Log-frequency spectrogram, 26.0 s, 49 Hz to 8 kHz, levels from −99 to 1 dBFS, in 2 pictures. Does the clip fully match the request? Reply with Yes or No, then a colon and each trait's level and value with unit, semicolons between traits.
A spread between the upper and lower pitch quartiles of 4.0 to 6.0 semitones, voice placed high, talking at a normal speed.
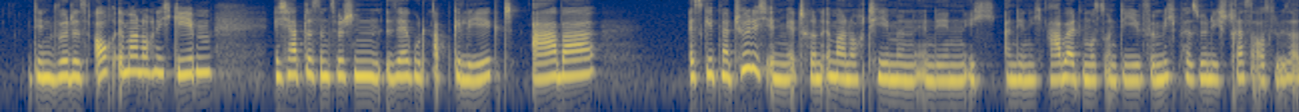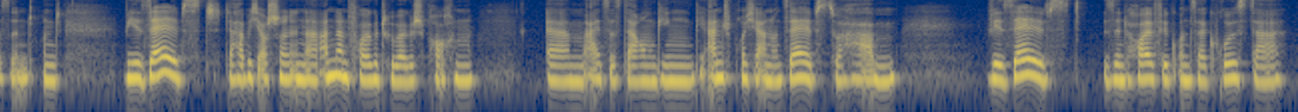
No: average, 2.8 semitones; high, 230 Hz; average, 165 wpm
